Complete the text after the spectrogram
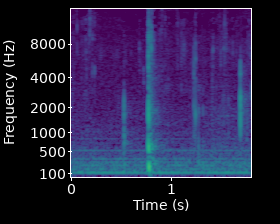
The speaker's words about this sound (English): You see how much lube I'm pouring onto it, darling?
